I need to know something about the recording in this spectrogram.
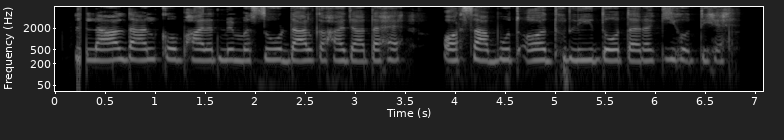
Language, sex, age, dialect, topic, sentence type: Hindi, female, 18-24, Hindustani Malvi Khadi Boli, agriculture, statement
